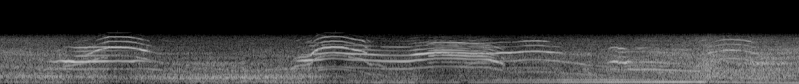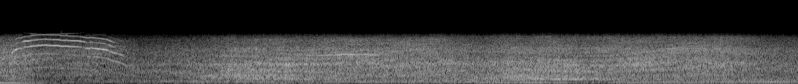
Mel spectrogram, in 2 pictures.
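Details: Two cats fighting: loud, wavering yowls and screeches with rising and falling harmonic cries in bursts over the first nine seconds, then a rough hissing, spitting scuffle, with low rumbling background noise throughout.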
